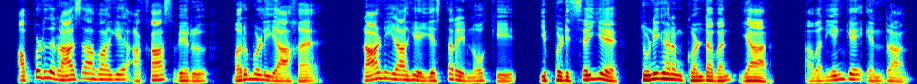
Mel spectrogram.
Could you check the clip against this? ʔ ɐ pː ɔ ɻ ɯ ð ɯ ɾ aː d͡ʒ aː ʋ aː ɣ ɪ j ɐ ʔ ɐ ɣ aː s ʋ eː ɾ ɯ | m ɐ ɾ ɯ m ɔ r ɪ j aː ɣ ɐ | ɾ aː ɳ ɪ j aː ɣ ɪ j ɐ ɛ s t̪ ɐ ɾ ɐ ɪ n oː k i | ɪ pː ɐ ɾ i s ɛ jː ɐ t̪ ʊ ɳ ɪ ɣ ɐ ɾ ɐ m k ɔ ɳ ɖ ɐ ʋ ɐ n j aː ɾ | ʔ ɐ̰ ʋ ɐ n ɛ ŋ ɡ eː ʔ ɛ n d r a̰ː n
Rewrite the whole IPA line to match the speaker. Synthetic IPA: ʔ ɐ pː ɔ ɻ ɯ ð ɯ ɾ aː d͡ʒ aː ʋ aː ɣ ɪ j ɐ ʔ ɐ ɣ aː s ʋ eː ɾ ɯ | m ɐ ɾ ɯ m ɔ ɭ ɪ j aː ɣ ɐ | ɾ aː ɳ ɪ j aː ɣ ɪ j ɐ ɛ s t̪ ɐ ɾ ɐ ɪ n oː k i | ɪ pː ɐ ɽ i s ɛ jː ɐ t̪ ʊ ɳ ɪ ɣ ɐ ɾ ɐ m k ɔ ɳ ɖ ɐ ʋ ɐ n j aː ɾ | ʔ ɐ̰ ʋ ɐ n ɛ ŋ ɡ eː ʔ ɛ n d r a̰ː n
